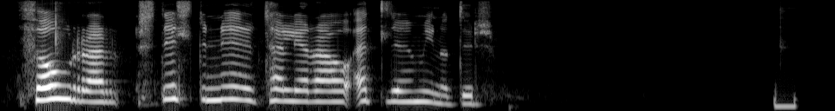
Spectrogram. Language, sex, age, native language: Icelandic, female, 11, Icelandic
